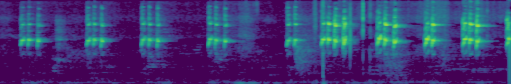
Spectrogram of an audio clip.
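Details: Baby bulbul singing among white flowers: crisp high chirp pairs and triplets at a steady pace, growing louder and denser toward the end, with a brief click midway.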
